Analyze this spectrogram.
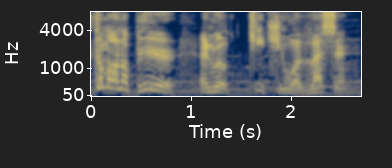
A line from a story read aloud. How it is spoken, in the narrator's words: Then they shouted to Jonathan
